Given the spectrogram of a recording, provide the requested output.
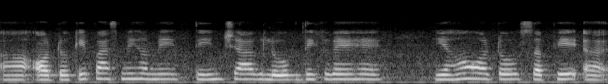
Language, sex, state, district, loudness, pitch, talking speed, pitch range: Hindi, female, Maharashtra, Gondia, -16 LUFS, 240 Hz, 160 wpm, 225-245 Hz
